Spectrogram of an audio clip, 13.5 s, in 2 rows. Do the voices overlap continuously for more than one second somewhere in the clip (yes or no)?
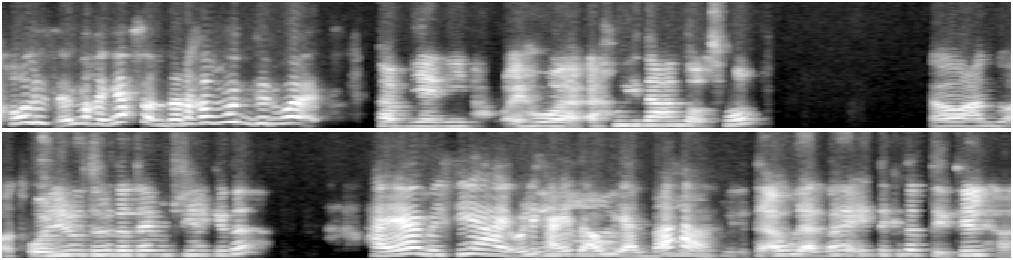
yes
